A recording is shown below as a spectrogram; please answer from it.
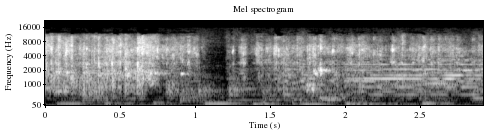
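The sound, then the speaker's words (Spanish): Wet churning and sloshing as chocolate drink ingredients are beaten, a continuous liquid whirl with low tonal notes underneath and no talk. “Así que estos son los ingredientes. Bato.”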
